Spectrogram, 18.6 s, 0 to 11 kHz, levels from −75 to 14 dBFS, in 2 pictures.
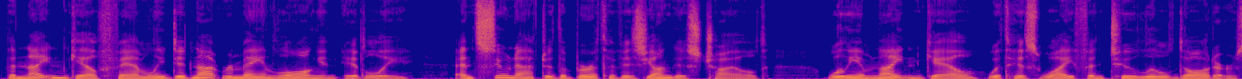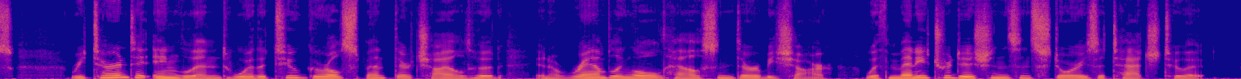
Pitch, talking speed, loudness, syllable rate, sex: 185 Hz, 165 wpm, -20 LUFS, 5.0 syllables/s, female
